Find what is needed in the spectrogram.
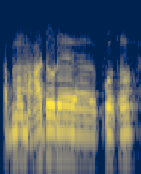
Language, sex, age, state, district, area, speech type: Tamil, male, 18-30, Tamil Nadu, Dharmapuri, rural, conversation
